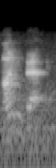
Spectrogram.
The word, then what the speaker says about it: Einbeck: It's called Bock because originally it comes from a German town called Einbeck, which, when pronounced with a Bavarian accent, sounds like Ein Bock, meaning a goat.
